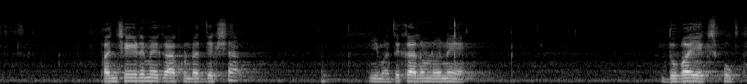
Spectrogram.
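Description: A man reads out a speech into a microphone in a large hall, pausing between phrases.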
